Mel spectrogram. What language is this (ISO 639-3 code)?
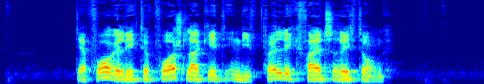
deu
